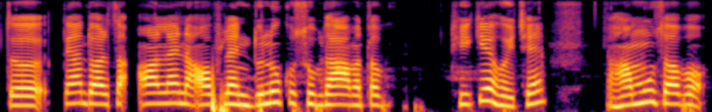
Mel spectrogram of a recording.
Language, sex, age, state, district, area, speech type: Maithili, female, 18-30, Bihar, Darbhanga, rural, spontaneous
